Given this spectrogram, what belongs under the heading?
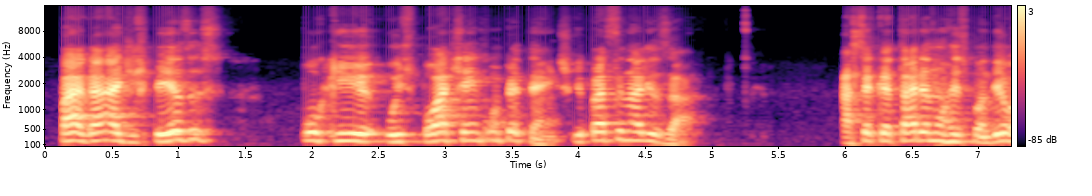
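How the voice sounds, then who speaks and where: A man's raised, projected voice, high in pitch with a bright, sharp tone. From Rio de Janeiro state (Niterói / São Gonçalo). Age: 60s. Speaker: education funding council member. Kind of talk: formal meeting discussion. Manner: emphatic, animated.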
